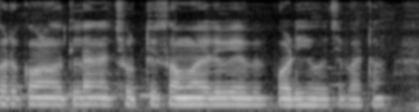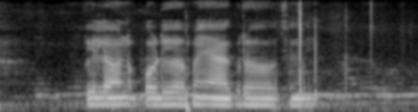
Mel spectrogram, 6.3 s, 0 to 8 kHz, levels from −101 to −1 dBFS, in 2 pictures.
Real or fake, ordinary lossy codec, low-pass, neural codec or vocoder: real; none; none; none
